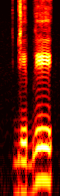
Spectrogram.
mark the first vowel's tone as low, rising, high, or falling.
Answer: low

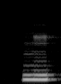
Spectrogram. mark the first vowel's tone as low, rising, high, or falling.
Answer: high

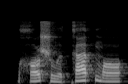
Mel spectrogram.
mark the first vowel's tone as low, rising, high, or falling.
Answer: rising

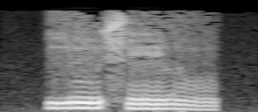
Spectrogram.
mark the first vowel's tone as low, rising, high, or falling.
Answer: high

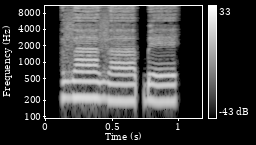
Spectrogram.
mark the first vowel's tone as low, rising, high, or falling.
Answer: high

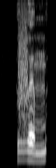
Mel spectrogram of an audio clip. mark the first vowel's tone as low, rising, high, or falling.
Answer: low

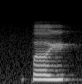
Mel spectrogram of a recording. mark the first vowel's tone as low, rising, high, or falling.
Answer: high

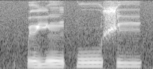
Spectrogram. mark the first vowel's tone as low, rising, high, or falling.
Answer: low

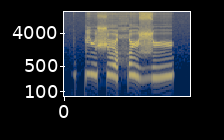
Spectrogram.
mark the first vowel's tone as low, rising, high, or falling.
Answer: falling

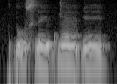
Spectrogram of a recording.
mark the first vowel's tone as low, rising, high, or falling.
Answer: falling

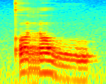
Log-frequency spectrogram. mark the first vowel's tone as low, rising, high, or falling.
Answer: high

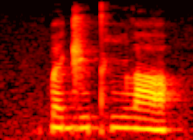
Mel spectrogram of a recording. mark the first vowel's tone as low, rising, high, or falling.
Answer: low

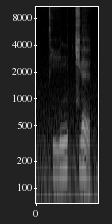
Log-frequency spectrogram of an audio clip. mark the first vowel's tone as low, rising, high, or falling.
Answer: rising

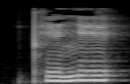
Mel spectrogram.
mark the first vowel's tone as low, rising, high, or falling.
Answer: low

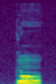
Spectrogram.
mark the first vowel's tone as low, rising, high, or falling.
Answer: falling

